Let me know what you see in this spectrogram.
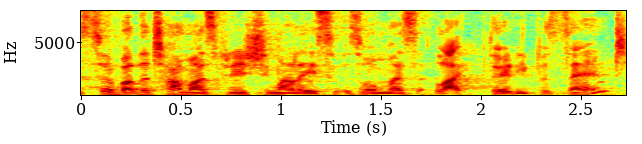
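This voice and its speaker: A woman with an Australian accent speaks over light background noise. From Perth, Western Australia; Western Australia. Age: 40s. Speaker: small business owner; guest. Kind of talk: casual interview. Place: hall.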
